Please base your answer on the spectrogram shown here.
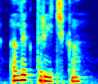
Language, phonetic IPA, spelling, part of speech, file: Ukrainian, [eɫekˈtrɪt͡ʃkɐ], електричка, noun, Uk-електричка.ogg
- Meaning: electric train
